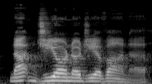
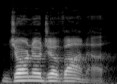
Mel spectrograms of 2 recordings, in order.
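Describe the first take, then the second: First: The i after the G is sounded. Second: The i after the G is silent. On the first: The speaker calls it wrong. "not Giorno Giovanna, as I thought it was" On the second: The speaker calls it right. "That that I is some is a bit silent"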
